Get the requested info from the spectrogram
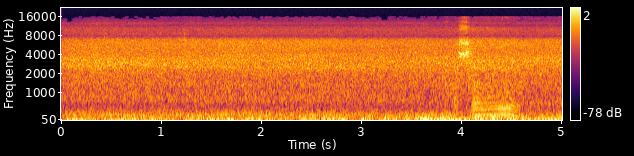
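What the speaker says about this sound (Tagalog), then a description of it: "Ang lakas pa ng tubig. Naririnig nyo?" Strong sea waves roll in with a steady, loud roar and wind buffeting the microphone, continuous throughout with a brief tonal sound near the end.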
